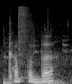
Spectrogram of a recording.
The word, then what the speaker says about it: Kopparberg: Locals pronounce it Kopparberg.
